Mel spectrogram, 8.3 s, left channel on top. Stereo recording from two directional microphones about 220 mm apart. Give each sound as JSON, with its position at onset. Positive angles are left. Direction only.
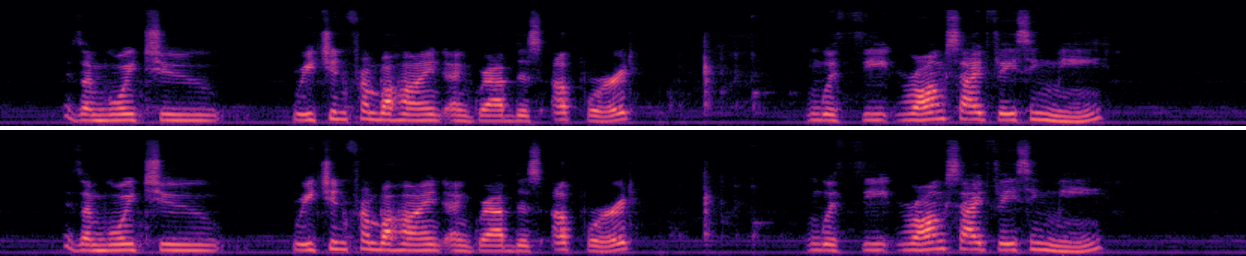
{"t": 0.4, "sound": "a woman's voice", "side_deg": -25}
{"t": 5.4, "sound": "speech", "side_deg": 10}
